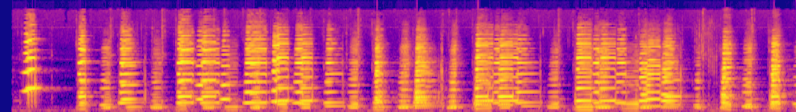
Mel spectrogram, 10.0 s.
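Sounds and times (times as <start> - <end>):
accordion: 0.2 - 9.9.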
